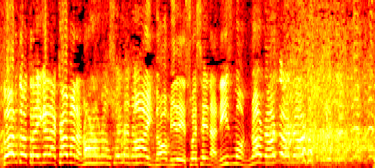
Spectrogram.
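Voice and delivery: a hint of a scandalized, giggling suegra; shocked mother-in-law. Mother-in-law reacts, son-in-law naked.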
